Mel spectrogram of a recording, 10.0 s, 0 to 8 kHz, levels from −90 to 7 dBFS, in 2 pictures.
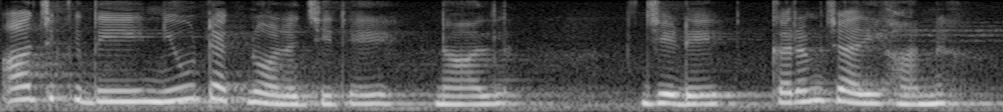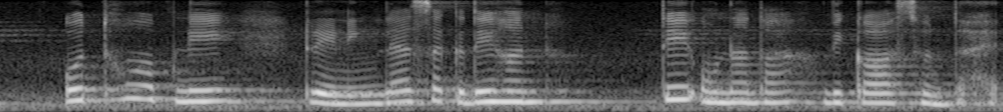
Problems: constant background noise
